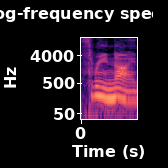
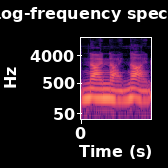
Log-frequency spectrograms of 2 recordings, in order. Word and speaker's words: 999: Matsumoto's, Galaxy Express 39, pronounced 39 as opposed to 999 or 9.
